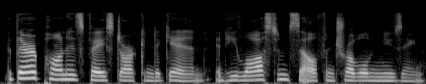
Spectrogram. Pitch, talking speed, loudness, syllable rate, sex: 190 Hz, 185 wpm, -20 LUFS, 5.1 syllables/s, female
